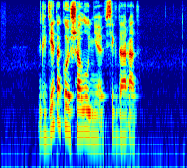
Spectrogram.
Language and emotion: Russian, neutral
